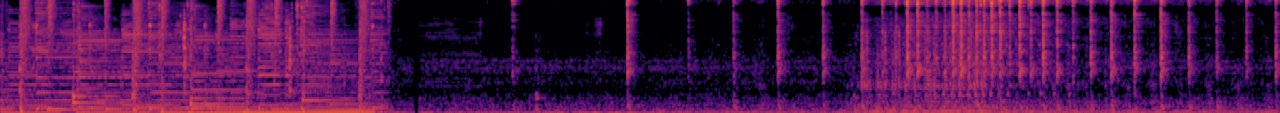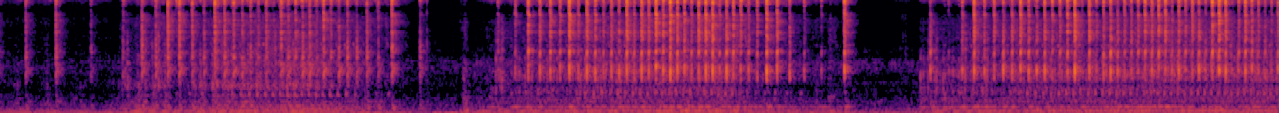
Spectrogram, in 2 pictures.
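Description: A Willcox & Gibbs sewing machine stitching upholstery-weight fabric with a corder foot, a fast steady mechanical whir and rapid ticking running nonstop up close, slowing slightly at moments.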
